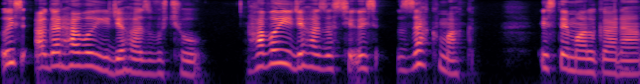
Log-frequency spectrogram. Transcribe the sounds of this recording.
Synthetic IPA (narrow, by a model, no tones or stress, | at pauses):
əsʲɐɡɐɾɦɐʋaːiːd͡ʒɐɦaːzʋut͡ʃʰoː | ɦɐʋaːiːd͡ʒɐɦaːzɐst͡ʃʰiʔəsʲzɐkʰmɐkʰ | ist̪eːmaːlkɐɾãː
